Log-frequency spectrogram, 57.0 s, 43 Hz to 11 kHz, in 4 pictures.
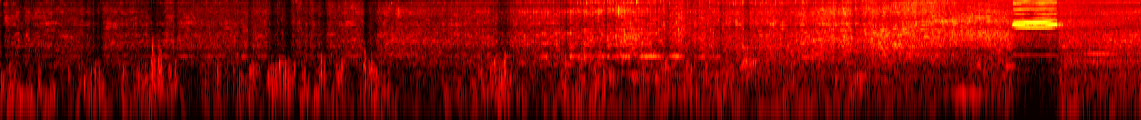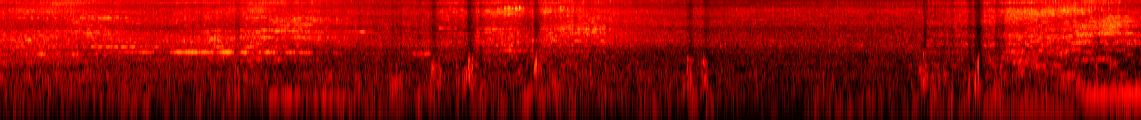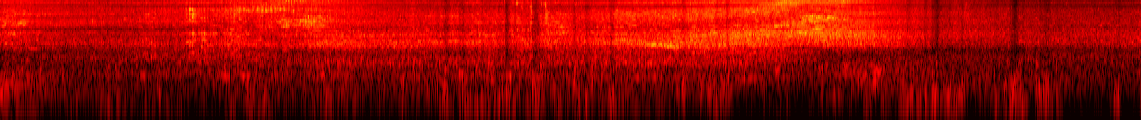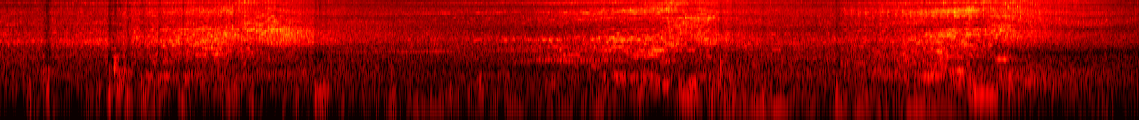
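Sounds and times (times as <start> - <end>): tractor diesel engines passing: 0.0 - 57.0.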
